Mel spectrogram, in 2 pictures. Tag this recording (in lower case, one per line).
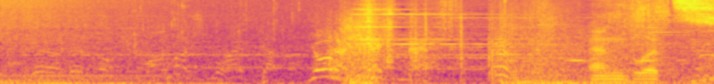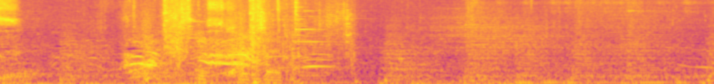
speech
music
